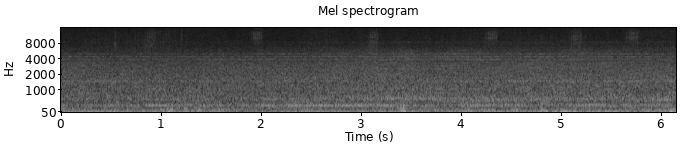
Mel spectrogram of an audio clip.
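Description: Delta Boeing 767-300ER's twin jet engines at taxi power as the airliner rolls past: a steady rush with a constant droning tone and low rumble.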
